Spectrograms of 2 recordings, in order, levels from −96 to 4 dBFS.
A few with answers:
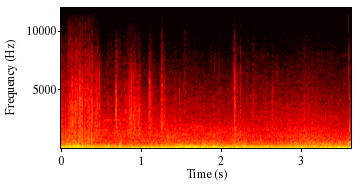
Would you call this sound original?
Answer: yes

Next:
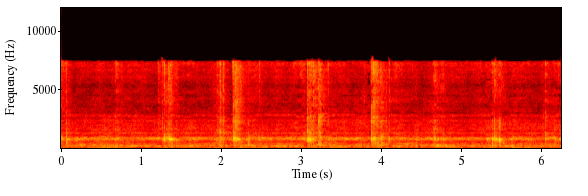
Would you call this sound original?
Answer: no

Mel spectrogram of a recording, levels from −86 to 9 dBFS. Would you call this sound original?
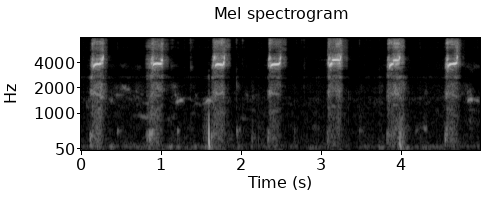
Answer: no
